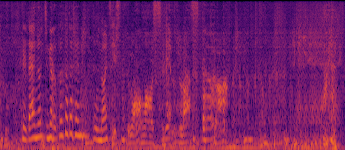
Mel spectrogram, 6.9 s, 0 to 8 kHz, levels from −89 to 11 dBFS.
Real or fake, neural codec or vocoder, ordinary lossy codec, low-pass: fake; codec, 16 kHz, 1 kbps, FunCodec, trained on LibriTTS, 50 frames a second; none; none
